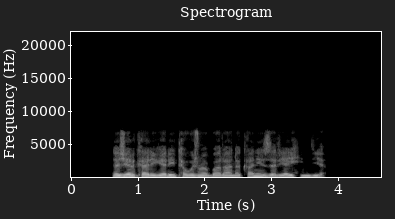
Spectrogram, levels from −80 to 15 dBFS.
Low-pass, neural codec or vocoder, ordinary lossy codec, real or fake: 7.2 kHz; none; Opus, 64 kbps; real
